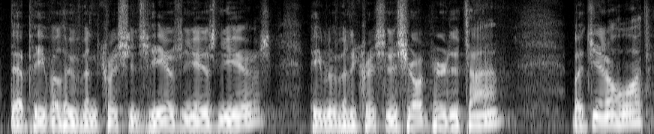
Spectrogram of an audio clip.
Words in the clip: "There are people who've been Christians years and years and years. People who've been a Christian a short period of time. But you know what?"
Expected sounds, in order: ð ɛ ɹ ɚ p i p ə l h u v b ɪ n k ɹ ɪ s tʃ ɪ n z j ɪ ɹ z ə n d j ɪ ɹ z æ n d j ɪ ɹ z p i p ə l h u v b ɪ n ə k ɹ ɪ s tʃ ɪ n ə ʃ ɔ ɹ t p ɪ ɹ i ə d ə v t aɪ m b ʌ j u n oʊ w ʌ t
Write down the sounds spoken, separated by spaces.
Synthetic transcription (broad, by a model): ð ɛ ɹ p i p l h u v b ɪ n k ɹ ɪ s tʃ ɪ n z j ɪ ɹ z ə n j ɪ ɹ z n j ɪ ɹ z p i p l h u v b ɪ n ə k ɹ ɪ s tʃ ɪ n ə ʃ ɔ ɹ t p ɪ ɹ i ə d ə v t aɪ m b ʌ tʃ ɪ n oʊ w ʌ t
